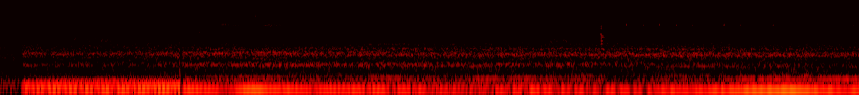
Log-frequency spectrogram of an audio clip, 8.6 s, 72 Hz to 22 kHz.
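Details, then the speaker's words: Subaru FA20 PCV valve shaken after a shot of brake parts cleaner top and bottom: a crisp, loose, louder clicking rattle over a low hum. The valve is freer and less gummed up than when removed. "and as you can hear with a quick shot of brake parts cleaner in the top and the bottom this valve is a lot more freer and clicking or rattling a lot louder it's less gummed up than it was when we took it off"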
